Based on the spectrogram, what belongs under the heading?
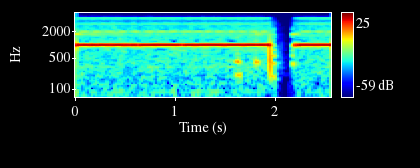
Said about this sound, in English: Okay, I heard a beep. I didn't know if it was. I don't know what that was. Okay, good.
